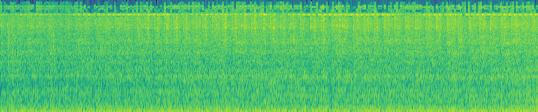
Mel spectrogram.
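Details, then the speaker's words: Harley Twin Cam idling on the stand after a Drag Specialties clutch install and cable adjustment. The lumpy but steady twin goes into gear with no clunk, whereas before the repair it clunked hard into gear; neutral is now found easily. "I took that electric glide for a test drive, then took it home and picked up my bike, and it shifted perfectly, found neutral at every intersection, every stop, and no clunking going into gear. Shifted like butter."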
